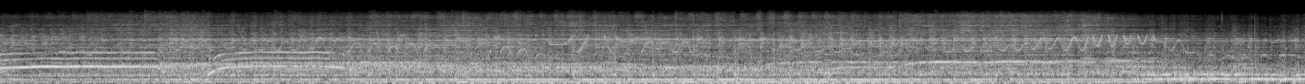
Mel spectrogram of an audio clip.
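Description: A live folk-rock band playing: acoustic guitar and bass over a steady low pulse, with a high melody line that slides up into long held notes.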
